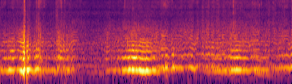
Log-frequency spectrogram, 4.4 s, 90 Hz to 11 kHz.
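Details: Honey bees buzzing inside their hive, a dense steady hum around 200 and 400, swelling and fading in soft waves with a brief sharper burst near the start, no other sounds.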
